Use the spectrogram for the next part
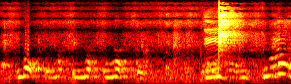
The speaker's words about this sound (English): Oh, with a slap.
